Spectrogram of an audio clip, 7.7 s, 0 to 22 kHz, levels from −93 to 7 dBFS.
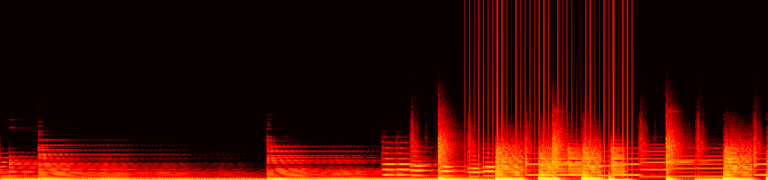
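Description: Between 4.64 s and 6.37 s the audio carries a filter restarted on every block fault. The filter loses its internal state at each block boundary and begins from zero, so every block opens with a brief transient. These repeat at about 21.5 Hz, heard as a low buzz or rapid ticking whose strength rises and falls with the level of the sound. The spacing fits a 2048-sample processing block.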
